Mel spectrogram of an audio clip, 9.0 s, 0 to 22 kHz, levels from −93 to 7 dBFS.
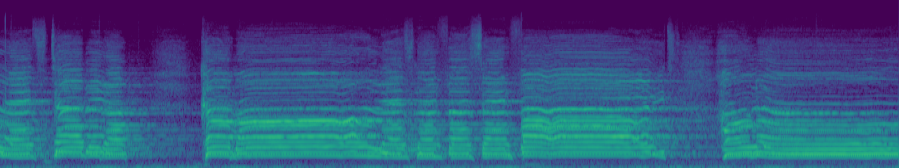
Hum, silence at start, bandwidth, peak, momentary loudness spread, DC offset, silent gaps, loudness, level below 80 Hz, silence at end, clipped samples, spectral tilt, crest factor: none; 0 s; 13 kHz; -16 dBFS; 9 LU; under 0.1%; none; -29 LUFS; -56 dBFS; 0 s; under 0.1%; -3 dB/octave; 14 dB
